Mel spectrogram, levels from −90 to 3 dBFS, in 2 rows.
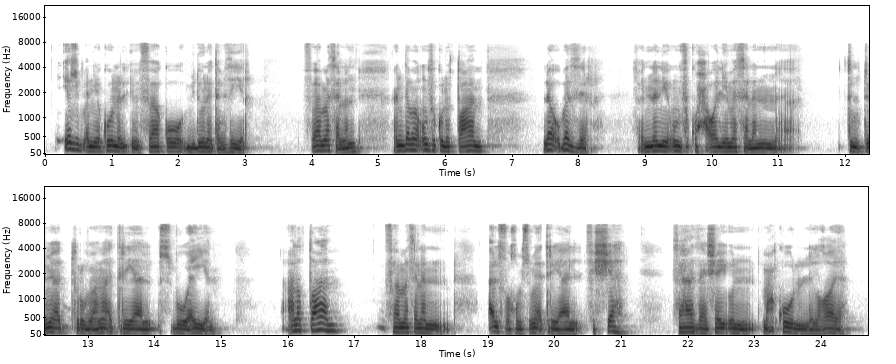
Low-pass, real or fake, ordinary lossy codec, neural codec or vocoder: none; real; none; none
